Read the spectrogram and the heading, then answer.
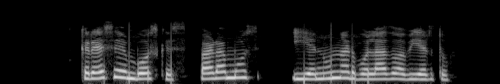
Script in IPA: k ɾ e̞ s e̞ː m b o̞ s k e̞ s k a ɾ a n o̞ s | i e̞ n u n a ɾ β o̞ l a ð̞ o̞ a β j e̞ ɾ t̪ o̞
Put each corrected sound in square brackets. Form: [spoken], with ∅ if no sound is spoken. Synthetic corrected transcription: k ɾ e̞ s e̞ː m b o̞ s k e̞ s [p] a ɾ a [m] o̞ s | i e̞ n u n a ɾ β o̞ l a ð̞ o̞ a β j e̞ ɾ t̪ o̞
